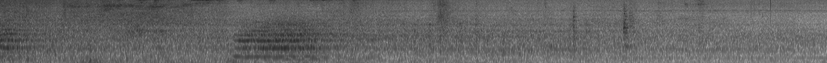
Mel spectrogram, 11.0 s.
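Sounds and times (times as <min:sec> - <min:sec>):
train horn blast: 0:00.0 - 0:00.6, 0:03.0 - 0:05.1
train rumbling along track: 0:00.0 - 0:11.0.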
